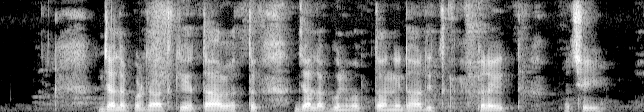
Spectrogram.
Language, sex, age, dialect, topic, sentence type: Maithili, male, 18-24, Southern/Standard, agriculture, statement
